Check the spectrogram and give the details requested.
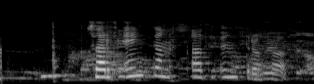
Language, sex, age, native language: Icelandic, male, 8, Icelandic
